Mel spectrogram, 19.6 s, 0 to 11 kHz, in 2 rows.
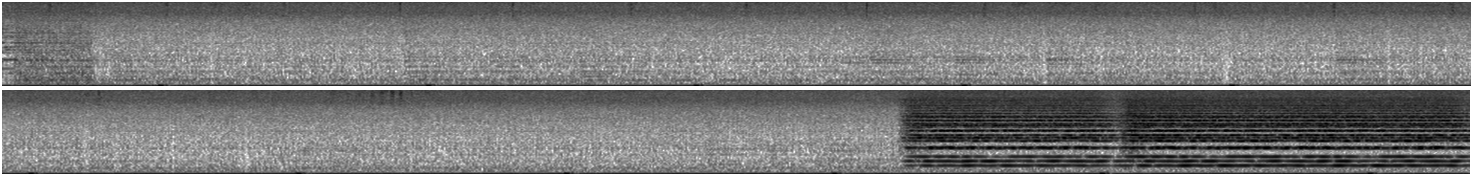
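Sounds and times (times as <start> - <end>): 
strings playing: 0.0 - 0.6, 15.8 - 19.5.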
